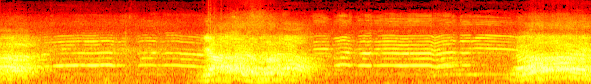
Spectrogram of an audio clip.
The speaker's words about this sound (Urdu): تینوں نعرے لگائیے, نعرے تکبیر, نعرے رسالت, نعرے رسول, نعرے کی طرح لگائیے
